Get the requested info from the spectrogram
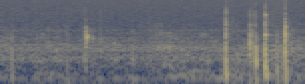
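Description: Quiet room tone with a few faint, short clicks, most of them near the end.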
